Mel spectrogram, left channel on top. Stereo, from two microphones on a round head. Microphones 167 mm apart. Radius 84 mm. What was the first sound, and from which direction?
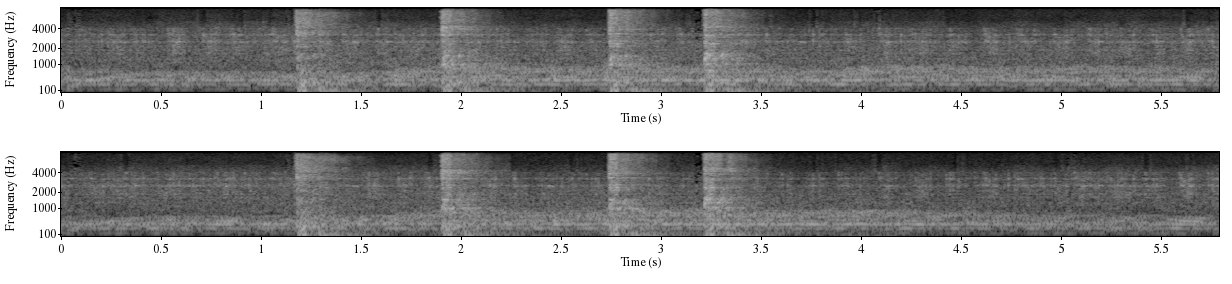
Typing on a keyboard, 5° right (ahead or behind).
